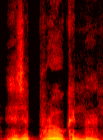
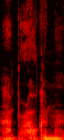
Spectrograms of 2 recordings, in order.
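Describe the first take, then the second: First: Said in the usual way. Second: "A broken man" breathed out unvoiced, much softer; hushed, unvoiced "A broken man"; whispered repeat. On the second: Real, not acted. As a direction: let it fall to a whisper.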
